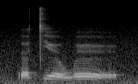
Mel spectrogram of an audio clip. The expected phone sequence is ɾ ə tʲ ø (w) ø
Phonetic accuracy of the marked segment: correct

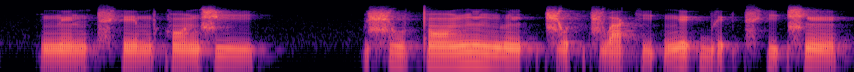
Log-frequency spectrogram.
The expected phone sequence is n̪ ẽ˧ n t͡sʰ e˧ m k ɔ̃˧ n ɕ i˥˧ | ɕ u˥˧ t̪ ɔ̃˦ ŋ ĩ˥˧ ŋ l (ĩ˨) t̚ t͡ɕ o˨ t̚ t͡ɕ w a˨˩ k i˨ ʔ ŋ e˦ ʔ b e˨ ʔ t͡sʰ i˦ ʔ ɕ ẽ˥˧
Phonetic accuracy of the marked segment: correct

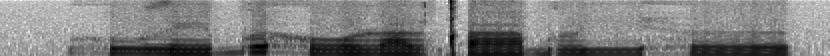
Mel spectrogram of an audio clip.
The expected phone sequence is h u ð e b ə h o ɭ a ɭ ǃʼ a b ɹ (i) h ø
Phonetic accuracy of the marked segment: correct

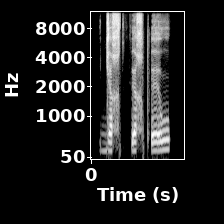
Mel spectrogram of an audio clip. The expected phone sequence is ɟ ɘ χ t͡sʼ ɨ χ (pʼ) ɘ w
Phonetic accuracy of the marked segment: correct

